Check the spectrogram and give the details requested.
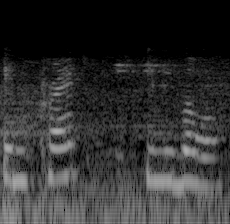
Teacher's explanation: In the words incredible, for example, the primary stress falls on the second syllable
